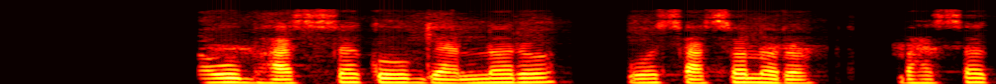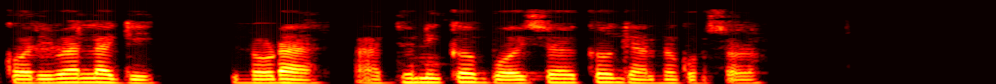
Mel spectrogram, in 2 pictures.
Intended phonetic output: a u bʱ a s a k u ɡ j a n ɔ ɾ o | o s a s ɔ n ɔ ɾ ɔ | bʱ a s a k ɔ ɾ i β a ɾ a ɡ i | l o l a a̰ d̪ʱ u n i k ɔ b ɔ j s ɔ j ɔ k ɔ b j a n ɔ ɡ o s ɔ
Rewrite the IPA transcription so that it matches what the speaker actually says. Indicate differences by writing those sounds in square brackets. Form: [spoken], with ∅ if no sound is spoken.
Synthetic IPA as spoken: a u bʱ a s a k u ɡ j a n ɔ ɾ [ɔ] | o s a s ɔ n ɔ ɾ ɔ | bʱ a s a k ɔ ɾ i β a [l] a ɡ i | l o [ɽ] a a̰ d̪ʱ u n i k ɔ b ɔ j s ɔ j ɔ k ɔ [ɡ] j a n ɔ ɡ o s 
